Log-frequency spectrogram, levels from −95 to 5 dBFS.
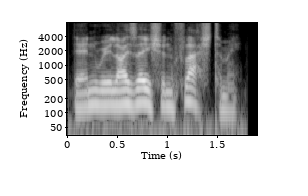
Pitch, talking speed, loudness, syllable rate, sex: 140 Hz, 155 wpm, -15 LUFS, 5.5 syllables/s, male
